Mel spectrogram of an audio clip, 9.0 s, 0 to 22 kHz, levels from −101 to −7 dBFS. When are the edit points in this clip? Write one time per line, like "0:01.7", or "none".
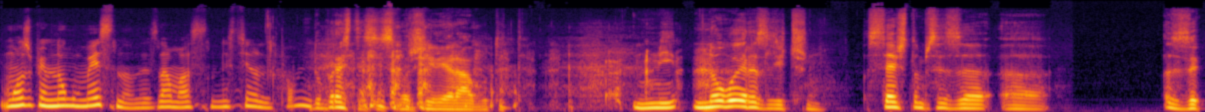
0:02.3

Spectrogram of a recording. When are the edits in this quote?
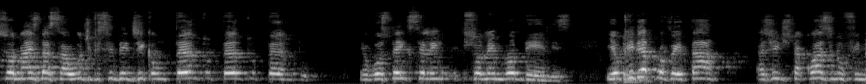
none

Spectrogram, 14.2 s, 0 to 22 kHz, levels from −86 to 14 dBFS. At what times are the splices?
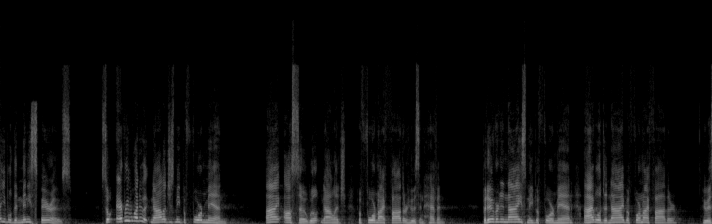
none

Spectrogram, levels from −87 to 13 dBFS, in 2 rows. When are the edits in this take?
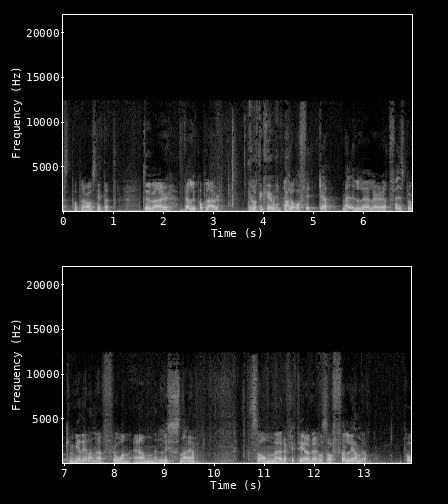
0:01.6
0:04.4
0:05.6

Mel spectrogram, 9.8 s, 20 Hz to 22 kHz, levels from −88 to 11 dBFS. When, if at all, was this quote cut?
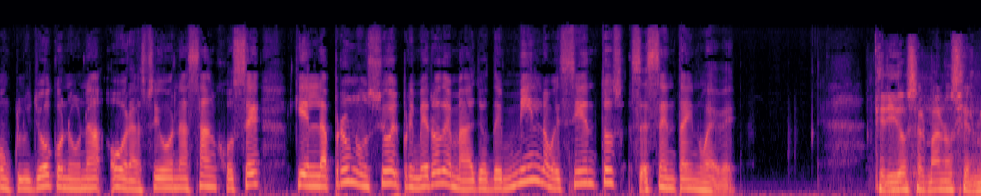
0:02.9
0:08.7

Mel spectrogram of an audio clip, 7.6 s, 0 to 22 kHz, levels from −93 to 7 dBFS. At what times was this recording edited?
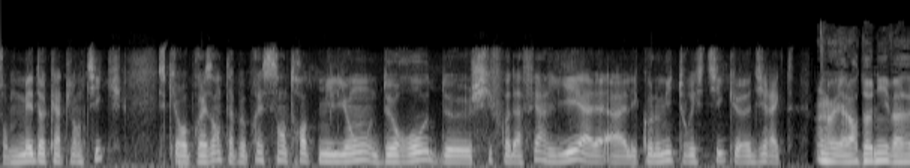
0:01.3

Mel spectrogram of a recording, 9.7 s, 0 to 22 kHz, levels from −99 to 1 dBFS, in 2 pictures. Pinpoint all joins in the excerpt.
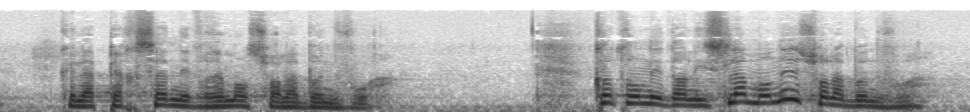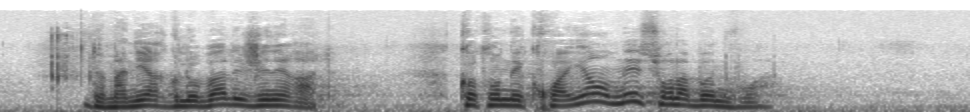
none

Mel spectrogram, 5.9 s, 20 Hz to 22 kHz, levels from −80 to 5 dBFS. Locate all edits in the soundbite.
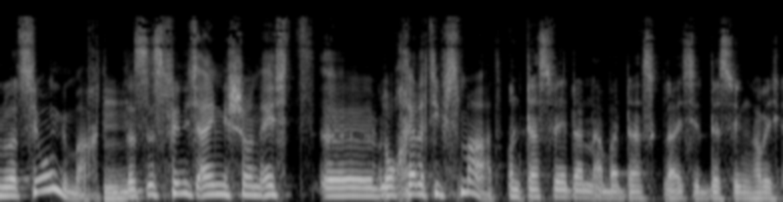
0:02.8

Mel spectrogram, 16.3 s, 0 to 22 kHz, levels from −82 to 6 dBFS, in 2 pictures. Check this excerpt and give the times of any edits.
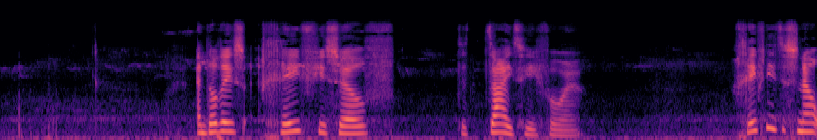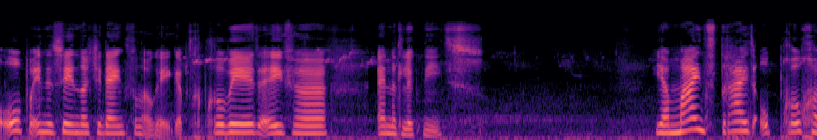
none

